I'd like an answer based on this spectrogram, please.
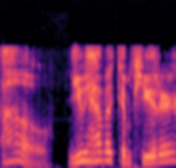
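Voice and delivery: high, surprised voice with rising pitch.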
